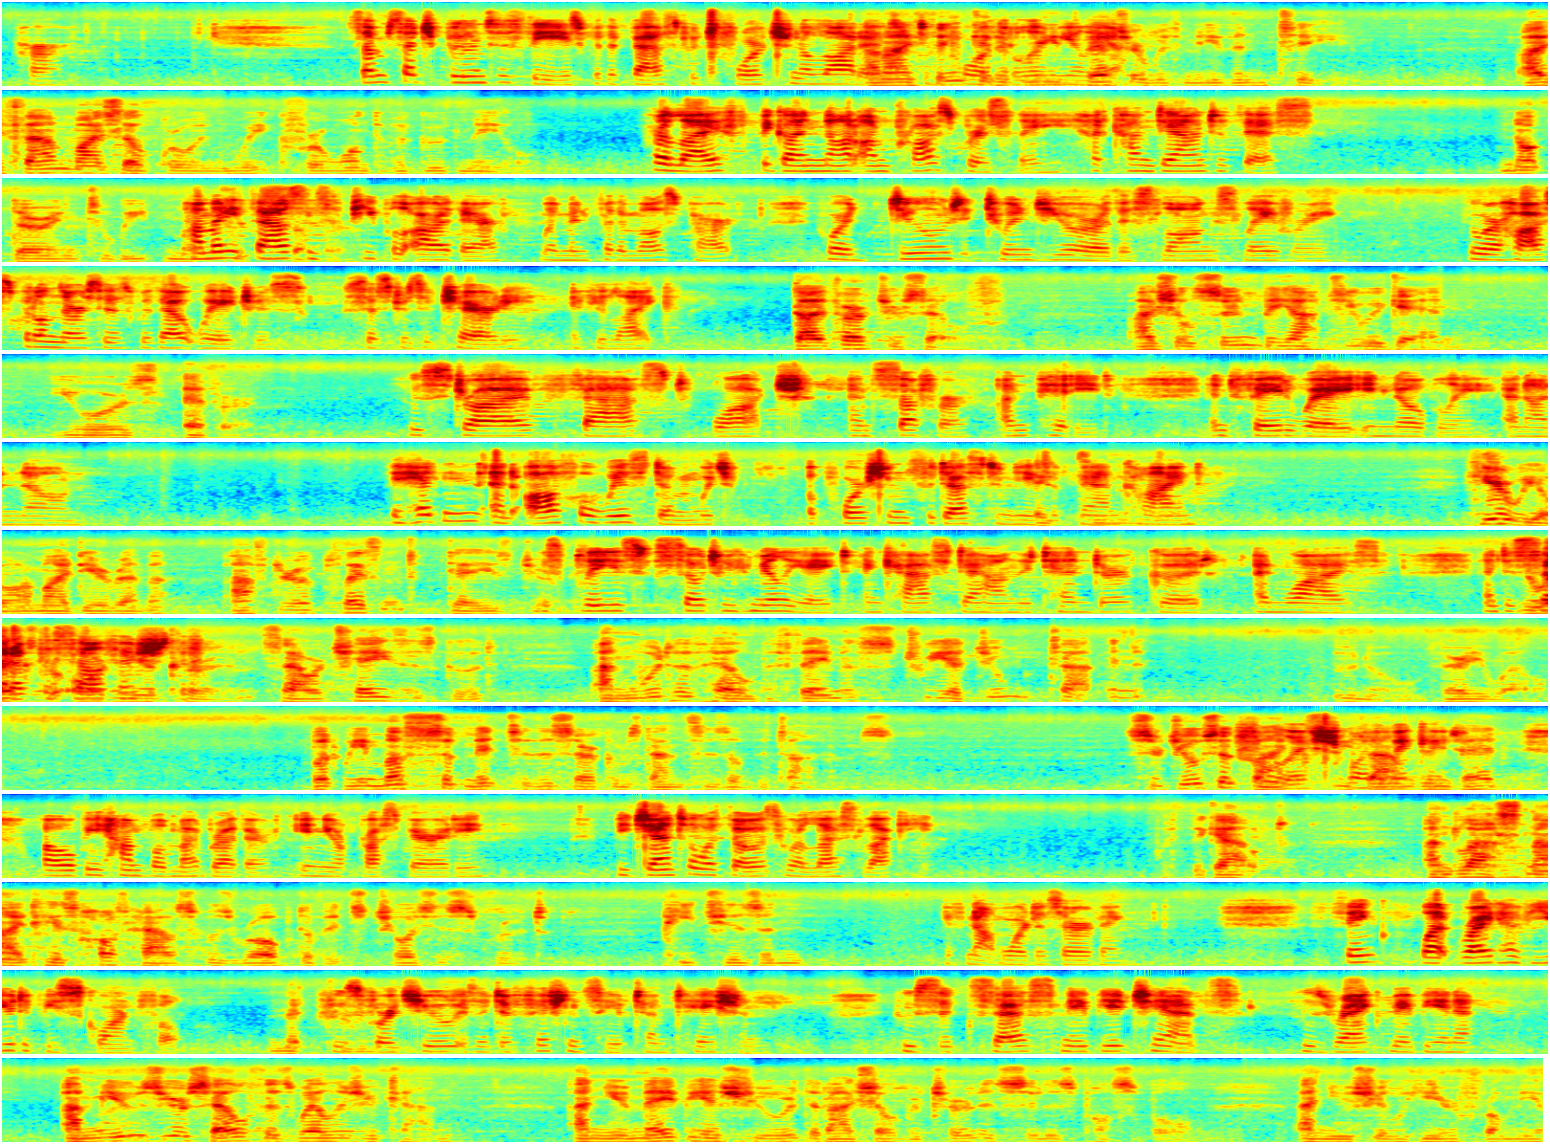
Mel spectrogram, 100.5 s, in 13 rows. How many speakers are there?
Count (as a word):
two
